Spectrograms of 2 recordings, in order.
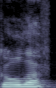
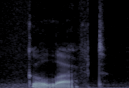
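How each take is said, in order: First: It is said loudly and insistently. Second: It is said quietly and softly.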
